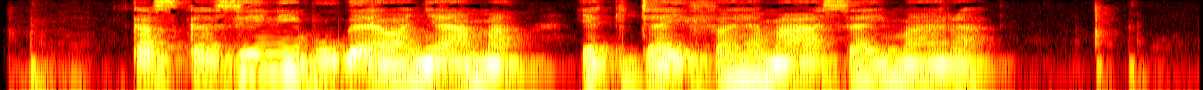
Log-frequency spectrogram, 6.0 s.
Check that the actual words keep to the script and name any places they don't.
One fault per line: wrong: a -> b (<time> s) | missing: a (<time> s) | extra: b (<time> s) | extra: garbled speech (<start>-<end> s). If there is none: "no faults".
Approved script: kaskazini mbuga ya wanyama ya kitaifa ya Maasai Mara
no faults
